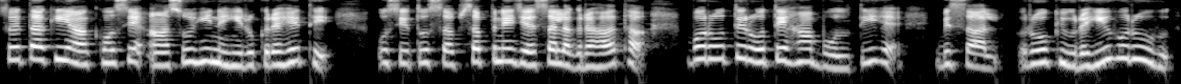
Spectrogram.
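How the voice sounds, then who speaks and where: Female storyteller, high voice, emotional scripted narration. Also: moderate pace. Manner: emotional, expressive reading.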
